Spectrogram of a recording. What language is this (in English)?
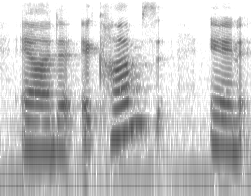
English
